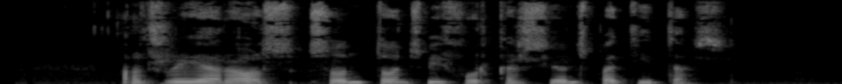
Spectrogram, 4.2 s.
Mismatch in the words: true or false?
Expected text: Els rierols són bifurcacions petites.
true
